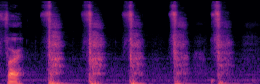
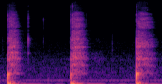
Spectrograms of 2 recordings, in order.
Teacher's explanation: If we don't put our teeth down, or if we close our lips, what sound gets made? P, p, p. It becomes a bilabial stop. So we have to make sure that we open our lip and put our teeth down.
